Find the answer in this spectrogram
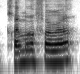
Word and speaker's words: Clermont-Ferrand: So I think Air France, they have like, is it Clermont-Ferrand?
